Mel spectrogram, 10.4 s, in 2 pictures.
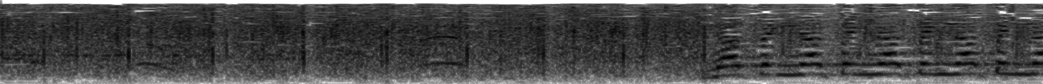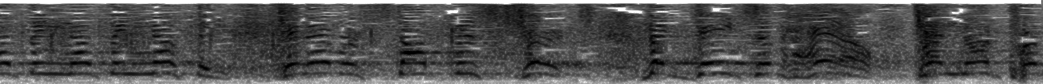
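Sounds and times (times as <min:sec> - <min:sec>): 
audience clapping: 0:00.0 - 0:08.9
speech: 0:03.6 - 0:10.4.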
